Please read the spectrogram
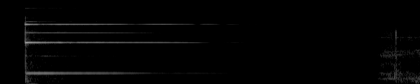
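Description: A single bright bell ding sound effect for the subscribe animation's notification bell. It strikes once and rings out, fading away over about two seconds.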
